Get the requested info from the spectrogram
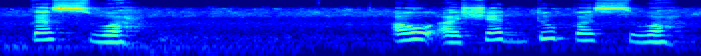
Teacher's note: جو زبر والی تا ہے وہ ہا میں چینج ہو جائے گی اس کی ساؤنڈ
